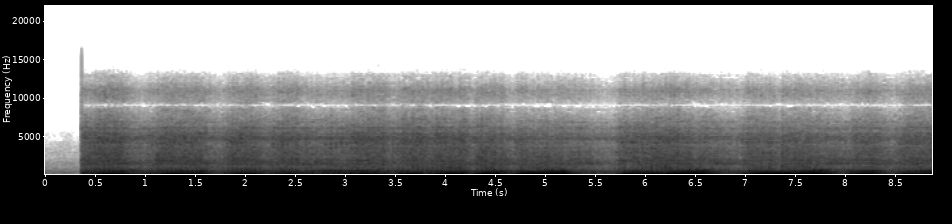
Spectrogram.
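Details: Yamaha Moto 4 ATV single cylinder, first start after top-end rebuild, with oil-saturated airbox and dirty oil: runs steadily with gentle rise and fall in revs and no knocking or rattling; sounds healthy.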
